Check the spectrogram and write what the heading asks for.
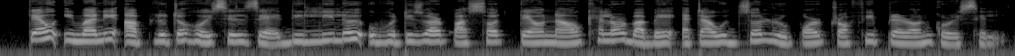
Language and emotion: Assamese, neutral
